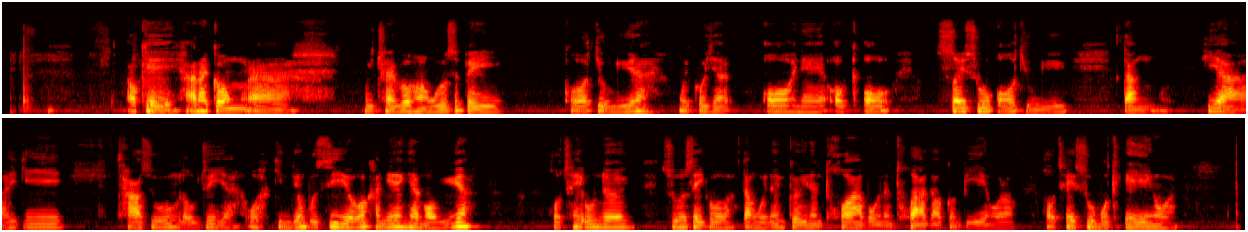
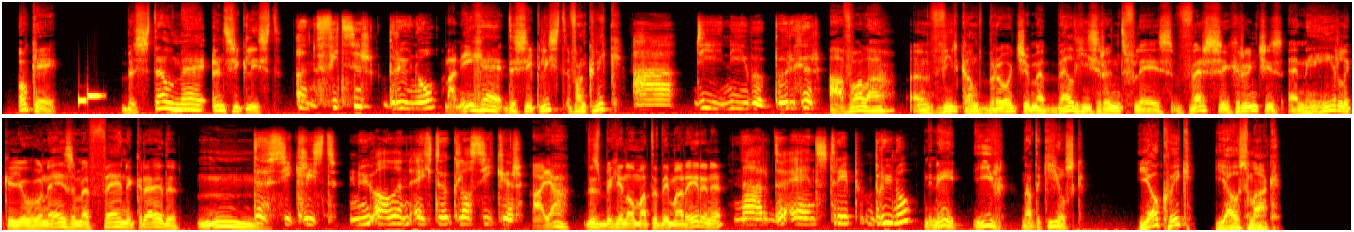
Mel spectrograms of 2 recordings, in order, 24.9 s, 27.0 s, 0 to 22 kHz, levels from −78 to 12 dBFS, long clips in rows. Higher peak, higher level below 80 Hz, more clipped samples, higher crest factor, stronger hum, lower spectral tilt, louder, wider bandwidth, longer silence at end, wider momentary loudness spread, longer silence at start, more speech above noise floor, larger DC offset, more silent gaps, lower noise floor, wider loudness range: about the same, -2 dBFS vs 0 dBFS; second, -56 dBFS vs -32 dBFS; neither; first, 22 dB vs 10 dB; neither; first, -7 dB/octave vs -4 dB/octave; second, -24 LUFS vs -10 LUFS; second, 11.5 kHz vs over 20 kHz; second, 0.05 s vs 0.7 s; first, 16 LU vs 5 LU; about the same, 0.2 s vs 0.15 s; first, 37 dB vs 27 dB; second, under 0.1% vs 0.6%; second, none vs 25.51-25.58 s; first, -60 dBFS vs -37 dBFS; about the same, 4 LU vs 2 LU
